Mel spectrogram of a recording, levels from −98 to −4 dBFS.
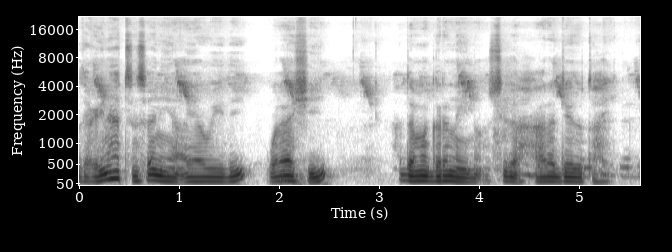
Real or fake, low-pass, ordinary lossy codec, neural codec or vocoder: real; none; none; none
